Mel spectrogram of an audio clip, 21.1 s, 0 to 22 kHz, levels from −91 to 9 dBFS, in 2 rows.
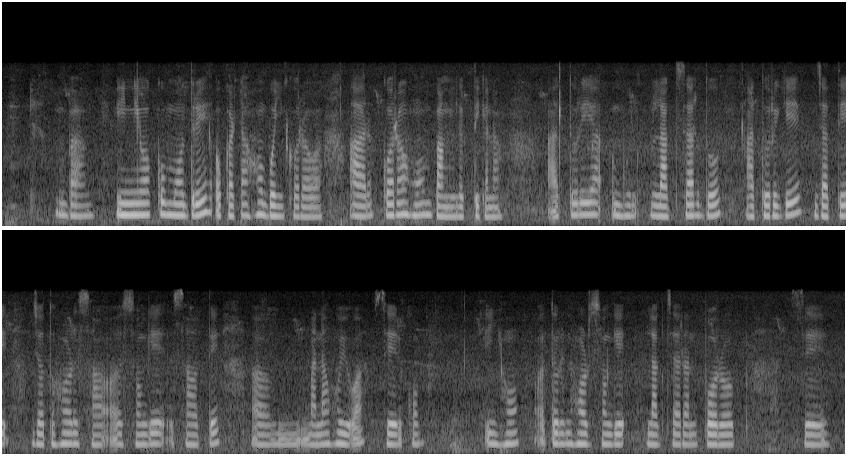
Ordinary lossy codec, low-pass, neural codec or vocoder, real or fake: none; 7.2 kHz; none; real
